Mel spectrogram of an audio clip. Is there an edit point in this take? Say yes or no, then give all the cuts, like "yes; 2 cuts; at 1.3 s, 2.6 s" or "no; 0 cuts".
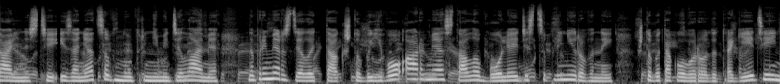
no; 0 cuts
